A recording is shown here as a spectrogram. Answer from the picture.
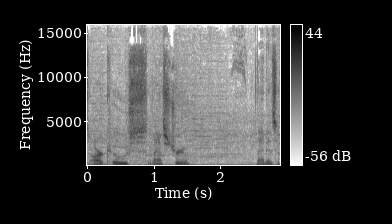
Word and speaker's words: Arceus: judge you but yeah Japanese it is not pronounced that way but to be honest that isn't even like the best it's arcuse that's true that is a fact definitely need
